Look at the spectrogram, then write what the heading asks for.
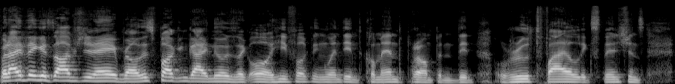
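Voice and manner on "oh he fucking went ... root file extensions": put-on, questionable Russian accent. Imitating the guy who knew what had been done: russian accent. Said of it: "I don't know if that's a good Russian accent".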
